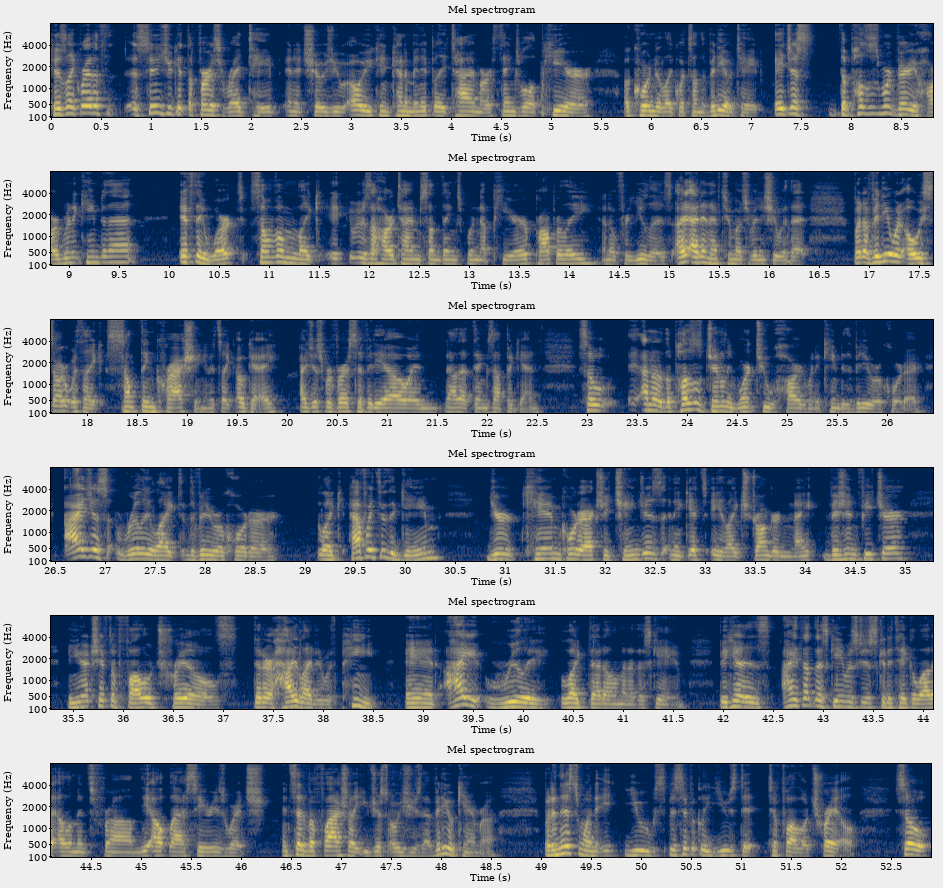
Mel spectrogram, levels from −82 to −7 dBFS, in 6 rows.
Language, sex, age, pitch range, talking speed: English, male, 20-39, 130-160 Hz, 235 wpm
